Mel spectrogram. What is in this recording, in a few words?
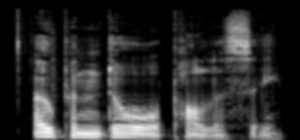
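"open-door policy", British English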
